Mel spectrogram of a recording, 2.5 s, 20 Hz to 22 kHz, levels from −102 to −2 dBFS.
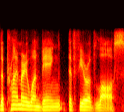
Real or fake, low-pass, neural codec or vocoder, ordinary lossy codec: fake; 7.2 kHz; codec, 24 kHz, 0.9 kbps, WavTokenizer, medium speech release version 1; Opus, 32 kbps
